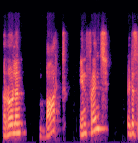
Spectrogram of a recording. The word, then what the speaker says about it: Roland Barthes: roland barthe in french it is pronounced bhatt in english we say roland barthes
